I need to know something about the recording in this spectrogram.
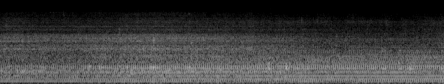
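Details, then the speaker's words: Gemilai 3006Z espresso machine, manual water dispense right after steaming with filter removed: steady hiss over constant pump hum as hot water flashes through the thermoblock, then the hissing fades; normal flush. "Right. So you can hear the hissing sound at the start and then it start to stop hissing."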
